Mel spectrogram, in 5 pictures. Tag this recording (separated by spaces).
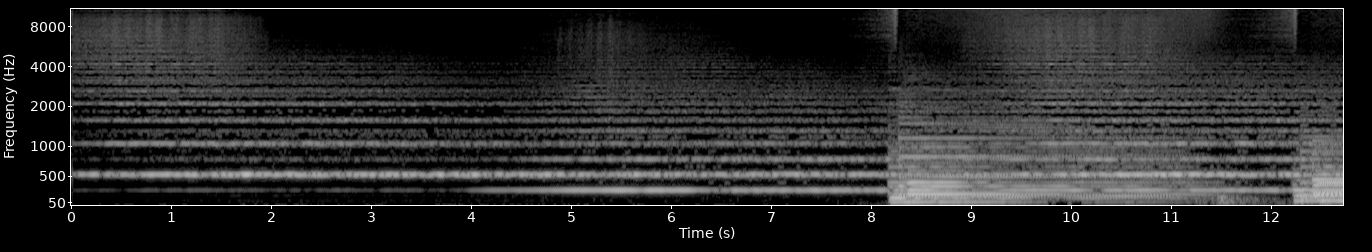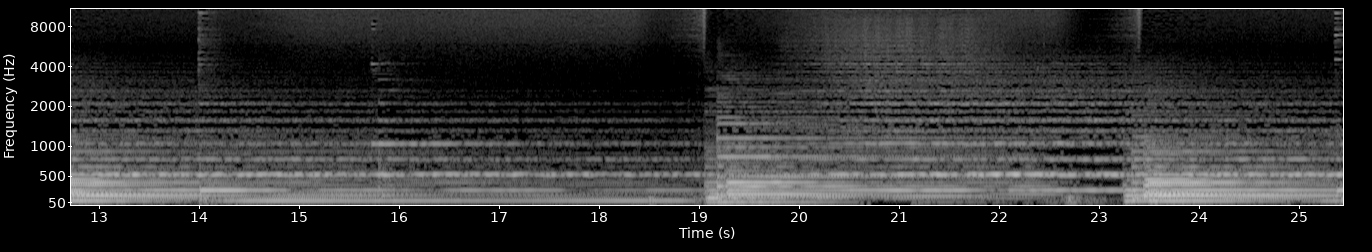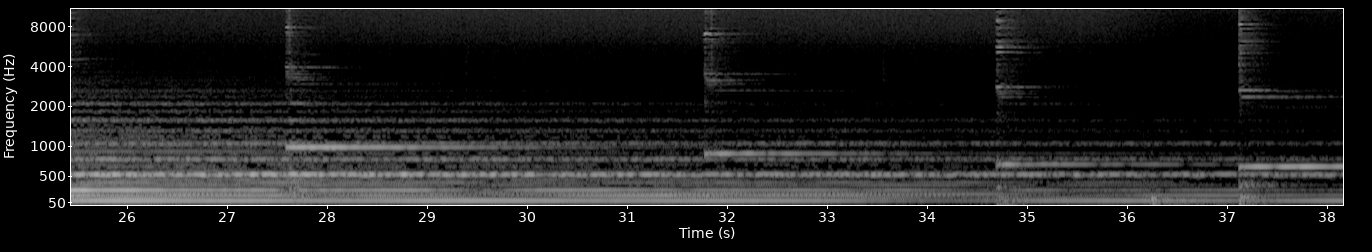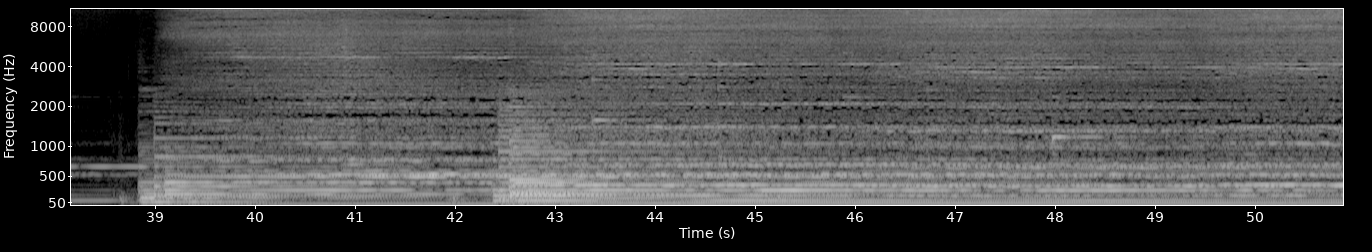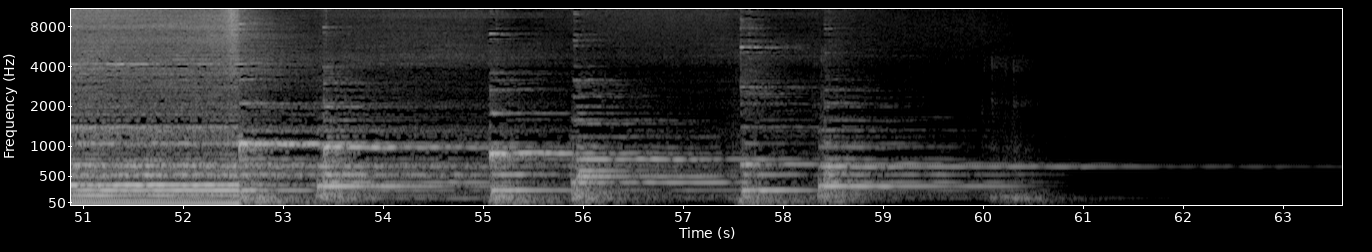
competition jon-meyer orchestra piano short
